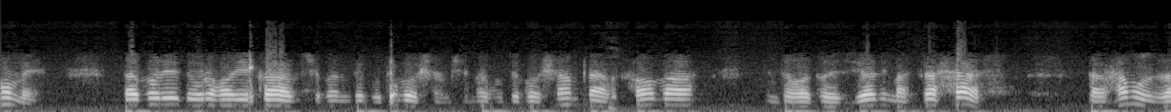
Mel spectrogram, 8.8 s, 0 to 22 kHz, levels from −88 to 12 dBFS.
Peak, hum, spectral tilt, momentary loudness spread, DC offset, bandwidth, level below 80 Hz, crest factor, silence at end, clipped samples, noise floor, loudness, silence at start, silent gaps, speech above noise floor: 0 dBFS; none; -6.5 dB/octave; 14 LU; under 0.1%; 6 kHz; -50 dBFS; 16 dB; 0 s; under 0.1%; -44 dBFS; -16 LUFS; 0 s; none; 28 dB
